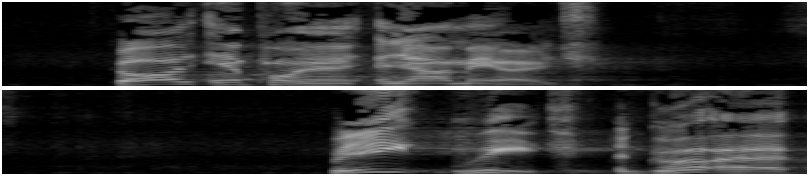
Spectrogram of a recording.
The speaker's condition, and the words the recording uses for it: Down syndrome. Listen closely over these 9 minutes.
